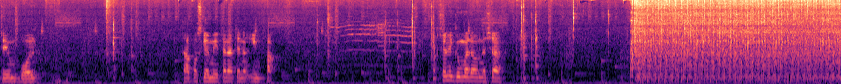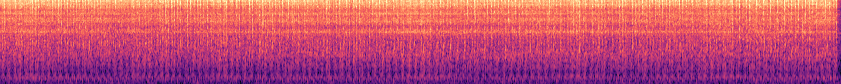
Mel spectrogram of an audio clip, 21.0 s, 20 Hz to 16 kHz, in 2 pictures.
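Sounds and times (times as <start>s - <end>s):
impact wrench rattling: 1.2s - 2.6s, 6.4s - 21.0s.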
